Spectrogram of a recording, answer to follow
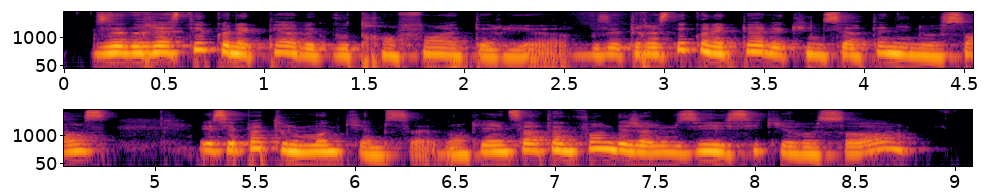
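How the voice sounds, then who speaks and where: A woman speaks very fast at a medium pitch, her intonation lively. Her tone is dark and mellow, somewhat breathy. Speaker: tarot reader. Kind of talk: tarot reading. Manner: animated.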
